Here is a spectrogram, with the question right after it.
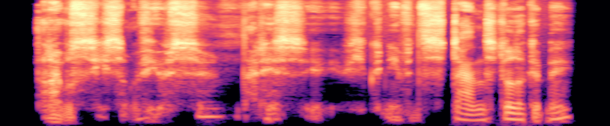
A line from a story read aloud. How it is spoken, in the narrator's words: Mel said quietly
